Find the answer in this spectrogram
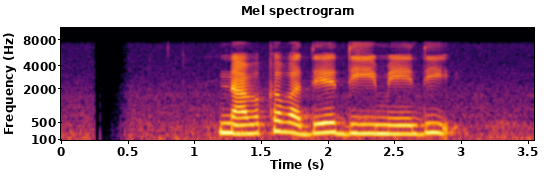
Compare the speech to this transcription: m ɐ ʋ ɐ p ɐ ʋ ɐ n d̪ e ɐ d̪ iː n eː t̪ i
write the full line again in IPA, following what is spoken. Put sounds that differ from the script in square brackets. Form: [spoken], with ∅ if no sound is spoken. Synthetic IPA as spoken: [n] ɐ ʋ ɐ [k] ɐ ʋ ɐ [∅] d̪ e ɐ d̪ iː [m] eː [d̪] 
